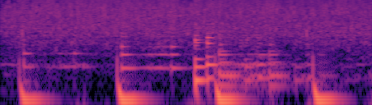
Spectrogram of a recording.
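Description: Water gurgles and plops in a handful of bubbly, resonant bursts spaced irregularly over a couple of seconds, with quiet gaps between and no voices.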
